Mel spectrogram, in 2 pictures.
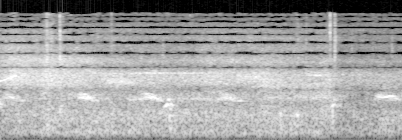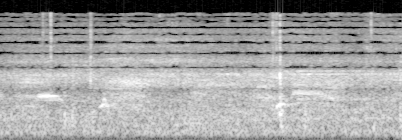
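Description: Steady outdoor hiss with some wind on the microphone, small birds chirping now and then, and a few light clicks from hands handling the plastic alarm controller box and its wiring.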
